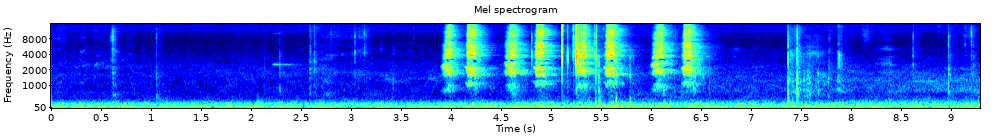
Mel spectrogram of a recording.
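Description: A bird squawks in a quick run of about ten loud, harsh calls over two and a half seconds, starting about four seconds in, over a low steady background hum.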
